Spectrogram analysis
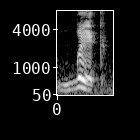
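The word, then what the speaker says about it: Liqe: this alright the company lick which is spelled liq e li qu e and it's pronounced lick sent me some items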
